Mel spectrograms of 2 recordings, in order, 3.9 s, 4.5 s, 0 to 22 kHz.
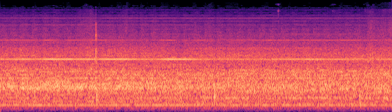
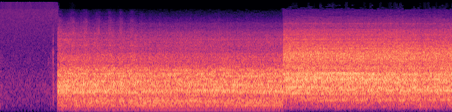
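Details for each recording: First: Lincoln Navigator 5.4 DOHC engine, freed after seizing (a ring broke when forced), with a junkyard aftermarket fuel pump and repaired wire: steady, even high-pitched fuel pump buzz with no surging or rattling; normal fuel pump operation. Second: Formerly seized 5.4 DOHC Ford V8 from a Navigator, freed up and started: it catches after a brief crank and runs loud and ragged with an uneven beat of roughly four a second; internal damage is suspected.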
